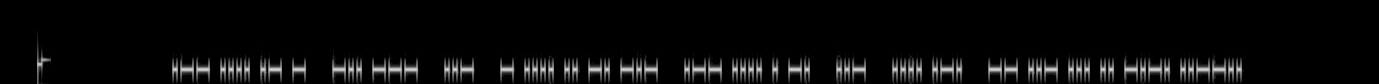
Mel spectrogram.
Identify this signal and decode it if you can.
Morse code, heard as a keyed tone, about 30 wpm, 700 Hz. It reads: WHAT DO U THINK WHEN U HR MUSIC?
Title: Sentences from Top 300 Words and Abbreviations 30wpm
